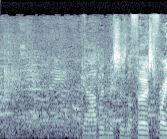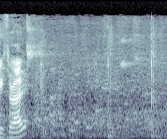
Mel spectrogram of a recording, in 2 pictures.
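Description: A crowd murmurs softly in a large echoing hall.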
